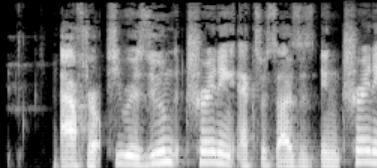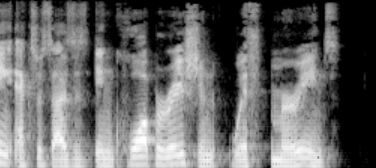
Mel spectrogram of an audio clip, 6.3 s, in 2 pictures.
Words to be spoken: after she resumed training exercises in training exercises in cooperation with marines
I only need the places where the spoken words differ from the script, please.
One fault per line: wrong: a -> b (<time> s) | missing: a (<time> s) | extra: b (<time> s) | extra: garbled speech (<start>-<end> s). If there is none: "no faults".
no faults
